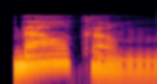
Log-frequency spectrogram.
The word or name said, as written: malcolm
